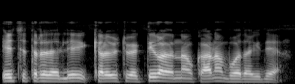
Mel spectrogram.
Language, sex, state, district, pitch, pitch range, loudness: Kannada, male, Karnataka, Koppal, 145 Hz, 140-155 Hz, -15 LUFS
